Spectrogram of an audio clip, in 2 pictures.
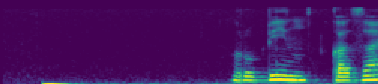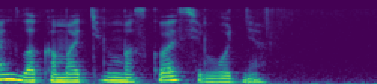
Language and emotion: Russian, neutral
